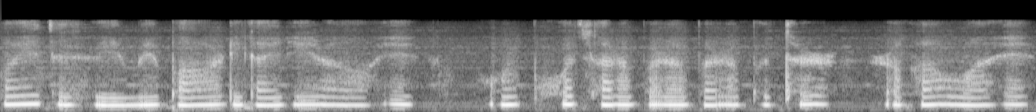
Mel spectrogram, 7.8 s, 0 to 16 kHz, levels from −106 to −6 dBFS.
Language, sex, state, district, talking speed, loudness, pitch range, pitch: Hindi, female, Arunachal Pradesh, Lower Dibang Valley, 140 wpm, -17 LUFS, 250-265 Hz, 255 Hz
